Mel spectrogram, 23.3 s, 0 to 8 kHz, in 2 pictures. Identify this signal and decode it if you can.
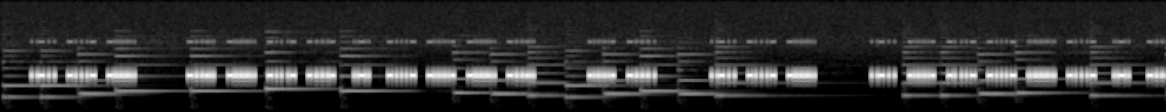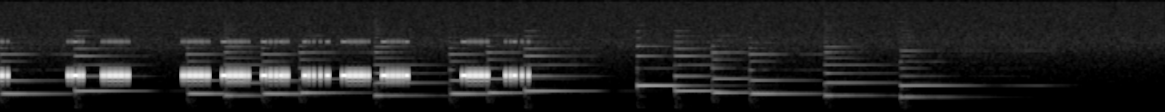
Hellschreiber (Feld-Hell, 122.5 baud), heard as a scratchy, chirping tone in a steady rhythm, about 900 Hz. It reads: THE REMAINDER OF THE TOWNSHIP IS SERVED BY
